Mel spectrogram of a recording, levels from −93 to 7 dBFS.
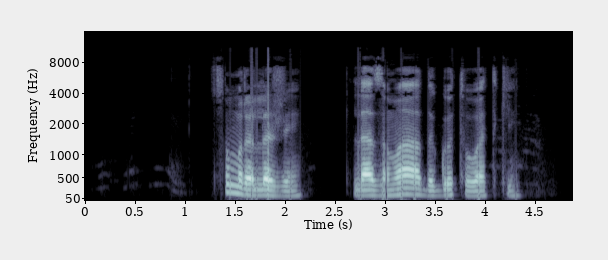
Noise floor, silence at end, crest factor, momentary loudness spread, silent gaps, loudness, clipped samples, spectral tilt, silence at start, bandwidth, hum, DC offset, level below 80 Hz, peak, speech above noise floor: -71 dBFS; 0.55 s; 20 dB; 15 LU; 2.37-2.43 s, 2.51-2.60 s; -18 LUFS; under 0.1%; -5.5 dB/octave; 1.3 s; 11.5 kHz; none; under 0.1%; -52 dBFS; 0 dBFS; 53 dB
